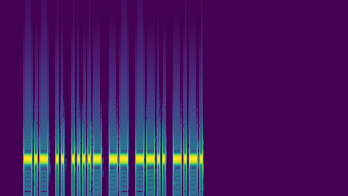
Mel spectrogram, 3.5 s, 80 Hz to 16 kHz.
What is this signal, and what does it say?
Morse code, heard as a keyed tone, about 44 wpm, 700 Hz. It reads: KI4MZC
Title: Call Signs Repeated 2x - 45wpm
